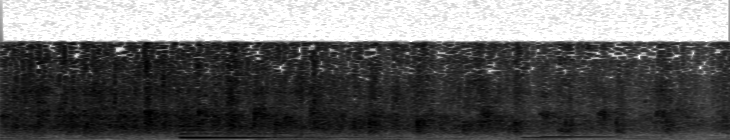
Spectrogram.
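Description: An audience claps steadily for several seconds as a clap offering, a dense, even patter of many hands, with a few low sustained musical notes held underneath.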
